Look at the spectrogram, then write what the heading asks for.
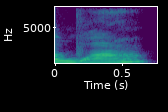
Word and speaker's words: Wang: Nah, kalau wang itu sebenarnya dia bacanya u a ng tapi ditulisnya ditulisnya ya ditulisnya W sori W A N G.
